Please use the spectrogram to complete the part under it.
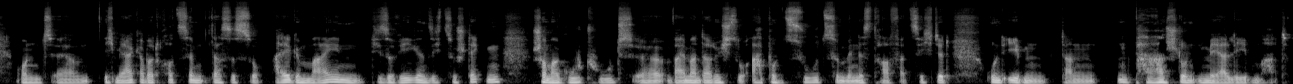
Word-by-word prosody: und, 80 -1 -2
ähm, 75 0 -4
ich - - -3
merke 90 +3 +2
aber 90 - +2
trotzdem, 100 -1 -1
dass 95 -1 -1
es - - +1
so - - -4
allgemein 95 0 +3
diese 90 0 -2
Regeln 95 -1 +3
sich 90 0 -5
zu 100 - -5
stecken, 115 +3 -1 0.3
schon 105 -4 +4
mal 85 -1 +5
guttut, 90 -1 -2
äh, 85 - 0 0.2
weil 80 0 +1
man 90 -2 +4
dadurch 85 +1 +2
so - - -5
ab - - -2
und 80 -4 0
zu 100 0 +1
zumindest 80 -3 0
drauf 80 -2 -4
verzichtet - - -2 0.3
und 95 -3 +3
eben 85 -6 +2
dann 75 0 -3 0.2
'n 105 -2 -1
paar 95 +1 +2
Stunden 90 -1 +1
mehr 75 -4 +2
Leben 75 +1 -2
hat. - - -7
90 Hz, 175 wpm, -22 LUFS, 80-100 Hz, 0.3 s, mal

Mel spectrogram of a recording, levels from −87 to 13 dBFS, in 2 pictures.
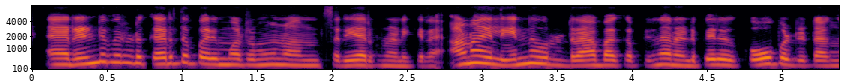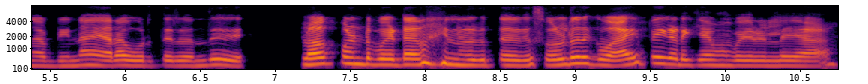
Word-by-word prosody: அ - - +2 0.2
2 300 +6 +1
பேரோட 300 -3 -4
கருத்து 270 +4 -1
பரிமாற்றமும் 235 -1 -4
நான் 210 -1 -8
சரியா 200 +1 -1
இருக்குன்னு 195 -1 -9
நினைக்கிறேன். 185 +1 -11
ஆனா, 300 +3 +2
இதில 220 -4 0
என்ன 280 +2 -1
ஒரு 220 - -13
டிராபேக் 210 0 -1
அப்பிடின்னா, 215 +5 -6
2 195 -2 -8
பேரு 230 0 +2 0.2
கோவப்பட்டுட்டாங்க 205 -5 -1
அப்பிடின்னா, 190 +4 -6
யாராவது 200 0 +2
ஒருத்தர் 195 +1 -7
வந்து 225 +4 -1 0.5
ப்ளாக் 255 +2 +6
பண்ட்டு 250 -3 +1
போயிட்டாங்கன்னா, 235 +5 +5
இன்னொருத்தர் 215 -2 -1
சொல்றதுக்கு 235 0 +3
வாய்ப்பே 270 +5 +5
கிடைக்காம 215 -2 -2
போயிரும் 195 -1 -2
இல்லயா! 190 -1 -1
220 Hz, 175 wpm, -20 LUFS, 200-240 Hz, 0.5 s, ப்ளாக்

